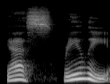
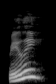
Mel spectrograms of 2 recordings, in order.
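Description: First: Firm answer with a falling end; insistent. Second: High, loud rising question; incredulous question. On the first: Hermione pushing Harry to take his turn, insistent. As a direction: press the point, raised and emphatic. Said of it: "I insisted". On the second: Harry reacting to being asked to say it back, incredulous. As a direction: ask it in startled disbelief. Harry startled by Hermione's request. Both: A narrator's reading.

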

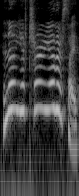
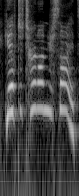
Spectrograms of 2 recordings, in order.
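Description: First: Much higher, very fast correction; hurried correction. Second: Much higher, louder command; urgent instruction; urgent order. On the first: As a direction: rush the order. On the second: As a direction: nurses ordering her urgently. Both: Retold or imitated. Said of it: "they start going".

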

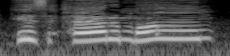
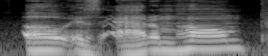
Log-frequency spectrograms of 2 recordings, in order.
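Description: First: Much higher mock falsetto lady voice; falsetto woman. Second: Lightly raised mock female voice; a hint of a woman asking sweetly; prank caller as a woman. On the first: Prank caller asking for the husband, in high falsetto. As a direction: squeak it out like a fake woman caller. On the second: Prank caller lightly voicing a woman on the phone. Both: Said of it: "Elmer would ask".

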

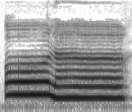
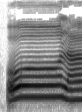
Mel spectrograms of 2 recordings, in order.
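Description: First: Far-off echoing reply. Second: High, loud call to the mountains; calling loudly. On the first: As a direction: sound like a distant echo. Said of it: "solo contestó el eco". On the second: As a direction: call out as loud as you can. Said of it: "Le llamó tan alto como pudo". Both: Acted.

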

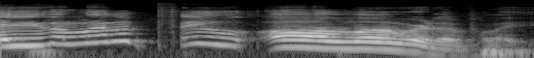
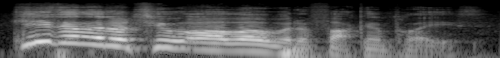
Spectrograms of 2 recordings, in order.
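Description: First: Higher, mocking repeat after a laugh. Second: Said in the usual way. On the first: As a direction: tease him by echoing the line up high. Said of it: "That guy".

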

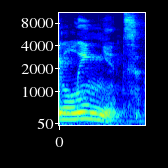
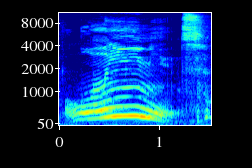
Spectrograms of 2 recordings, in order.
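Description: First: Said in the usual way. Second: "lenient" stretched out with a swooping rise and fall; emphatic repeat. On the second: Real, not acted. Host scorning the judge's sentence, "lenient" drawn out emphatically. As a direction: draw out "lenient" for pointed emphasis.

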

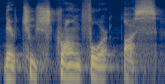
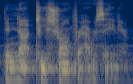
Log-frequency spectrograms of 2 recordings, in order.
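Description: First: Slow emphasis. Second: Whisper. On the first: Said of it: "repeated with emphasis". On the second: Preacher whispering to the congregation. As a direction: breathe it as a secret truth. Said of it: "repeated as whisper". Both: Shown as a demonstration.

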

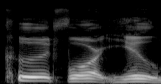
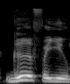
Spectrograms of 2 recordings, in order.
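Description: First: "could" said slowly with a hard k in place of "good"; slurred could for good. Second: Said in the usual way. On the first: Shown as a demonstration. Host deliberately saying "could" instead of "good" to straight listeners. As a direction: drag out "could for you" with a k sound. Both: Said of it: "I said could".

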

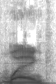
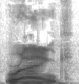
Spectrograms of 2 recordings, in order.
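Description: First: "wank" with W where R belongs; mispronunciation "wank". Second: "rank" starting on R, not W; corrected pronunciation "rank". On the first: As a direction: say "wank", starting with a W sound. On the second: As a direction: say "rank" with a clear R. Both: Shown as a demonstration. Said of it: "not wank, rank".

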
